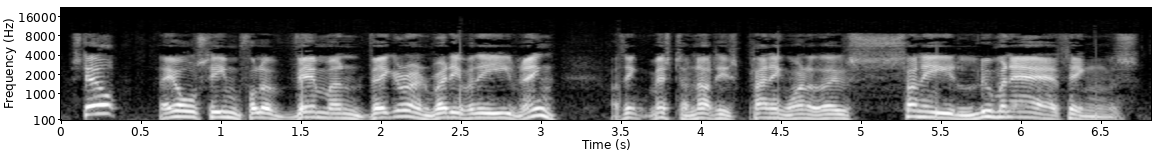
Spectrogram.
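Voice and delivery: jovial lordly wizard; booming Arch-Chancellor. A narrator's reading.

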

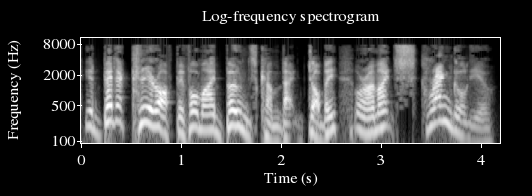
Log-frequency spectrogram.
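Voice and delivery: cross schoolboy threat; fierce. A narrator's reading. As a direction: warn him off fiercely. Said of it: "he said fiercely".

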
